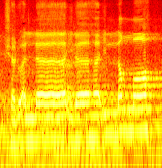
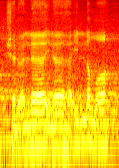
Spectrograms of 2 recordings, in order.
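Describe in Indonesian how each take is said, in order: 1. Frasa itu diserukan dengan suara keras. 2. Frasa itu diucapkan dengan pelan, hampir tidak terdengar. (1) "kembali melaungkan dengan dengan suara kuat" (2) "dengan suara cukup perlahan yang hanya didengar oleh dirinya sendiri"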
